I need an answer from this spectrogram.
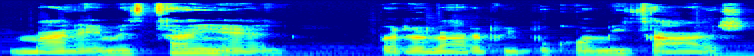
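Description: A young woman with a New York accent, hosting a podcast in a loud, unfiltered, casual way that speaks straight to listeners. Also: deep voice, normal speed, soft background music. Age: young adult. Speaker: podcast host.

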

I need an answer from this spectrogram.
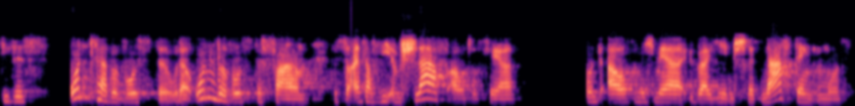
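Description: Woman rhetoric coach, husky, explanatory, phone-thin sound, podcast interview. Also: low voice, very animated, moderate pace. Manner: explanatory, lists examples in runs. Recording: tinny phone-like line.

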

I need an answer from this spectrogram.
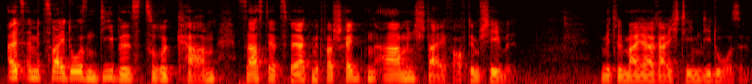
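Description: A man's voice: mid-range voice, normal speed, a bit bright. A man reading his own comic story aloud in a dry, wry storytelling manner. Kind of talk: audiobook narration.

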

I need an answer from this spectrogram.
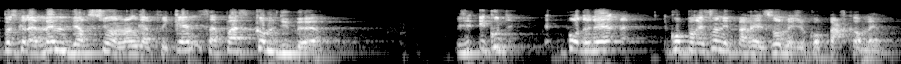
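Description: A man's voice: sits high, lively intonation, fairly quick, pushed and bright. A man co-hosting a casual podcast panel, insistently repeating his point and putting questions to the group. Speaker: podcast co-host. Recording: muffled, roomy podcast recording.

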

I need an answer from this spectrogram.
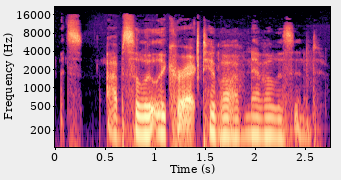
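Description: An Australian woman chatting casually as a podcast co-host, her voice croaky and just back after illness. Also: sits low, level tone, quick pace, dark tone, no room sound. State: recovering from a cold-like bug, croaky. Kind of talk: casual chat.

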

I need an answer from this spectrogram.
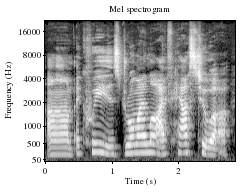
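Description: A woman's voice: medium pitch, steady tone, slow, fairly bright tone. A young woman of about nineteen chatting on her own podcast, rambling and teasing herself, recorded close on a good mic at home. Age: late teens. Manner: chatty, self-mocking, giggly asides. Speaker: YouTuber. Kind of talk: casual solo podcast chat. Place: home room, upstairs. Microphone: studio microphone, close.

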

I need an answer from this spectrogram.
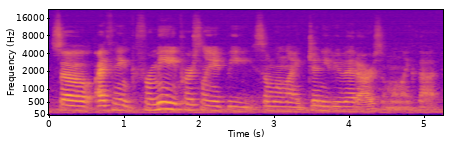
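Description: A woman whose first language is Spanish chats casually while being interviewed as a singer. Her voice is low-ish and gravelly, fairly even in intonation and moderately paced. A distant mic in a noisy room makes the recording echoey.

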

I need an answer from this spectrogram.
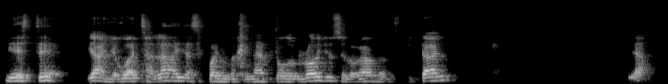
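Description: A middle-aged man giving a religious class, telling stories in an animated way and repeating words for emphasis. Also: mid-range voice, moderate pace, gravelly, slight background noise, poor audio. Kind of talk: sermon with storytelling.

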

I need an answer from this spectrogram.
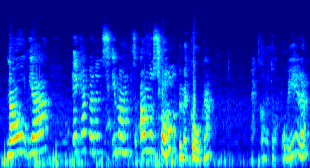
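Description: A woman voicing a flustered, boastful mayor's wife who talks in a shrill, hasty way. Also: a little slow, reverberant, far from the mic, noisy background.

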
